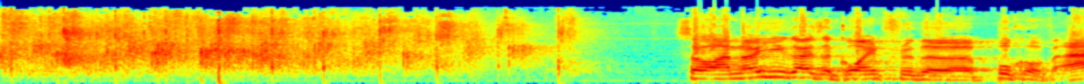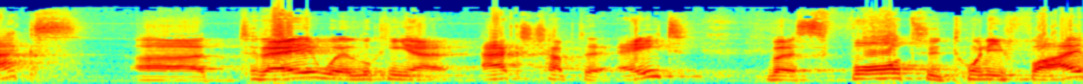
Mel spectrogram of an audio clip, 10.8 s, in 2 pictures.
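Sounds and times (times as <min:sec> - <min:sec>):
audience applause: 0:00.0 - 0:03.0
speech: 0:03.4 - 0:10.8.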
